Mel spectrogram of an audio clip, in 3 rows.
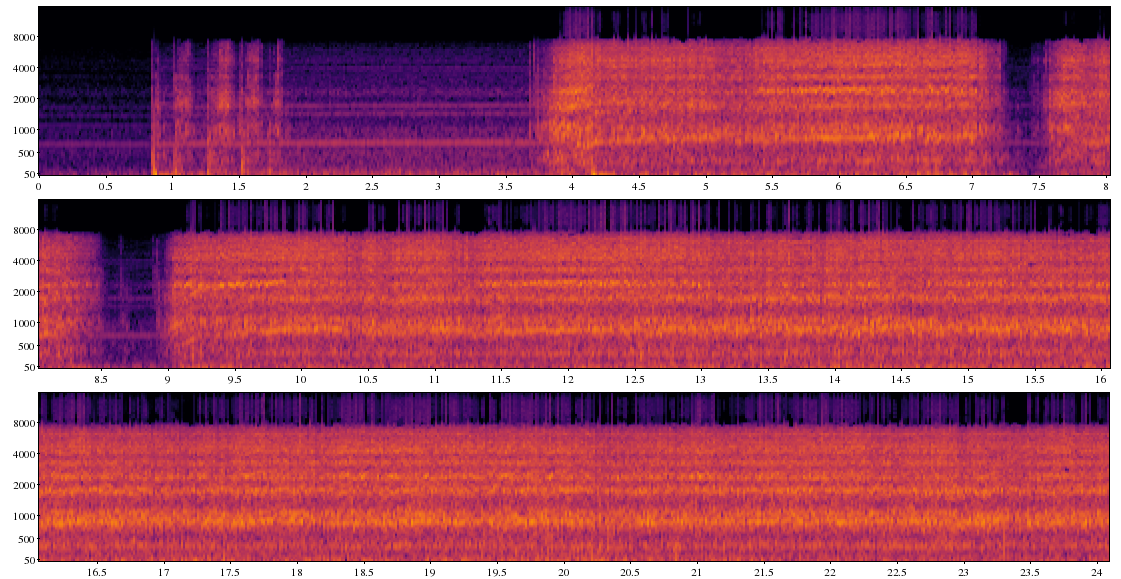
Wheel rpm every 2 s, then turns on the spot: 0, 0, 180, 150, 100, 210, 220, 220, 230, 230, 230, 230.
none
